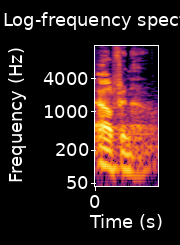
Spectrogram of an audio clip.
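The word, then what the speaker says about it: Alphinaud: The honor is mine, Master Alphino. Consider it an expression of our gratitude for your service to Ishgard. I always forget the D is silent in his name.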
